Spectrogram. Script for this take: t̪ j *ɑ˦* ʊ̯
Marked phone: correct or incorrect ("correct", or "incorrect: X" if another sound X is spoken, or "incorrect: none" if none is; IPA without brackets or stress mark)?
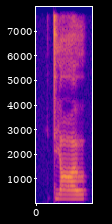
correct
